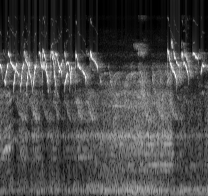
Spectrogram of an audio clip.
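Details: Mountain white-eyes singing wild in the highlands of Mount Lawu at Tawangmangu; a quick run of sharp, high falling chirps in the first two seconds, a short pause, then another brief chirpy burst, with constant ambient rushing.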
